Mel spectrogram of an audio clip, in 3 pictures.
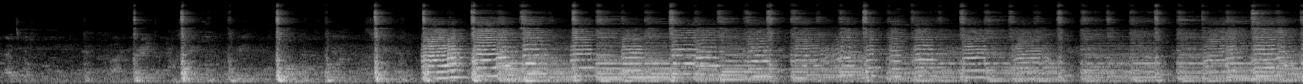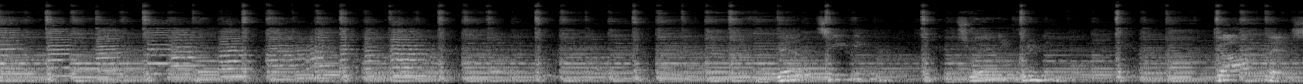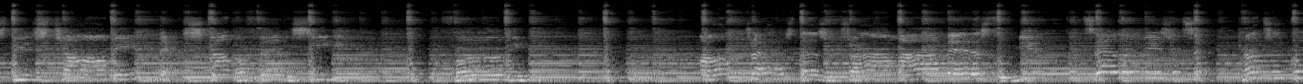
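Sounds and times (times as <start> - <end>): strummed acoustic guitar: 1.3 - 39.0
brass melody: 4.2 - 17.7.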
